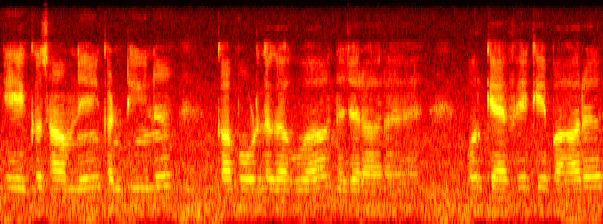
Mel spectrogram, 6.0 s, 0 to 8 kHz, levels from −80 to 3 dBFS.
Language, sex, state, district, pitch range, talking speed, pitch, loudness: Hindi, male, Chandigarh, Chandigarh, 115-120 Hz, 150 wpm, 115 Hz, -19 LUFS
